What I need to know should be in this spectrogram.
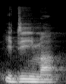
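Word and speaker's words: oedema: edema is pronounced as edema even if o is there it is silent okay so remember colloidal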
